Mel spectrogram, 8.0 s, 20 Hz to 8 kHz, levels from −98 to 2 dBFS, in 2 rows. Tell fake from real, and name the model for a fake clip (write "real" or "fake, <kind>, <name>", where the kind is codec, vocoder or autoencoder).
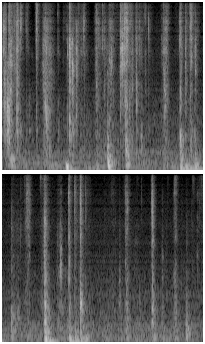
fake, autoencoder, DAC-VAE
